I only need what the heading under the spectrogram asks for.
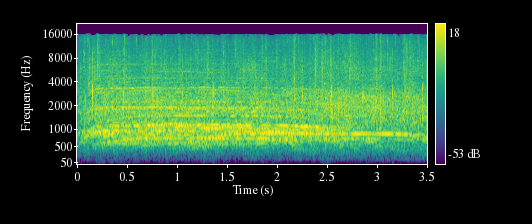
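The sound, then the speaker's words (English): Audience applauding and cheering for a contestant at a live contest, with dense, loud, steady clapping that holds without a break and scattered cheers mixed in. “Okay, so make some noise, please, first for Che Rhymefest Smith.”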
